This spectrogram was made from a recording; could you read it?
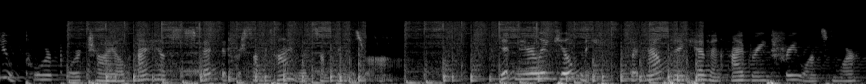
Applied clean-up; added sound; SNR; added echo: none; Drum / Drum kit; 3 dB; reverberation time 2.1 s.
